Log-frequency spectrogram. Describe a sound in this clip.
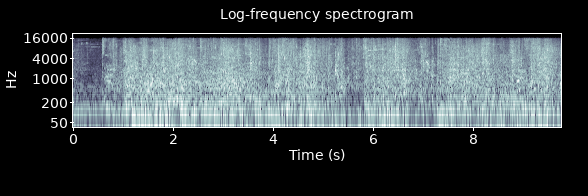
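Magic blasts and impacts crackle and boom in a hectic video game battle.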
